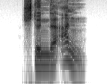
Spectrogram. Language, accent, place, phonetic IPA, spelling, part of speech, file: German, Germany, Berlin, [ˌʃtʏndə ˈan], stünde an, verb, De-stünde an.ogg
- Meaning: first/third-person singular subjunctive II of anstehen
